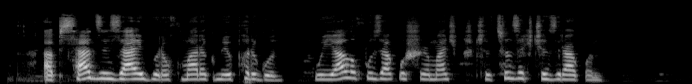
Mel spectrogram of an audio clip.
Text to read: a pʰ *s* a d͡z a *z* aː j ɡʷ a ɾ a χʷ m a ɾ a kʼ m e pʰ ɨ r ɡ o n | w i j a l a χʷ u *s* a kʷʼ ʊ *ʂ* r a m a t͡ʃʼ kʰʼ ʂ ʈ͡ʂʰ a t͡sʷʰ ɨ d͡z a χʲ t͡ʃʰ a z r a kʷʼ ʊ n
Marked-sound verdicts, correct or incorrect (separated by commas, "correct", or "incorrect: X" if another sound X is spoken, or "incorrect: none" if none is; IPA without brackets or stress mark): correct, correct, incorrect: z, correct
